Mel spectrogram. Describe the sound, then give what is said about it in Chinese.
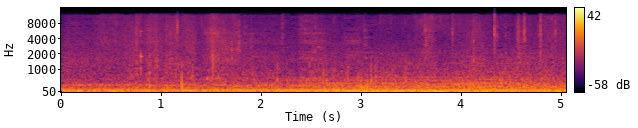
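A Martian storm from the film The Martian roars as a loud, dense, steady rush of wind and low rumble with no break, gusting slightly throughout. “风暴将他们撤离的火箭吹歪”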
